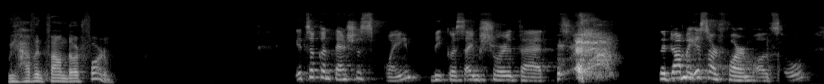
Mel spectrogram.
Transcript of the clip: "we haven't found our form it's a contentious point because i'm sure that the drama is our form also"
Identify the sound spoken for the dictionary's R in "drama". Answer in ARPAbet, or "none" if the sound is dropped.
none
